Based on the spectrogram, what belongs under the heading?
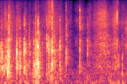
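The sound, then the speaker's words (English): Paper bag crinkling as it is handled and folded up before cutting, a dense run of crisp rustles and crackles with brief sharper snaps, continuing steadily without any voices. “Okay, so I'm just folding the paper bag up so I can do the fewest cuts possible to get some straightaways.”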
